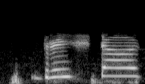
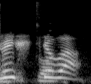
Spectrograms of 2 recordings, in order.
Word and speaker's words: दृष्ट्वा: दृष्टा तु पाण्डवानीके দেখুন দৃষ্টা নেই, ঠিক আছে, ওটা উচ্চারণ কিরকম হবে, দৃষ্ট্বা, ঠিক আছে, মানে ওখানে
